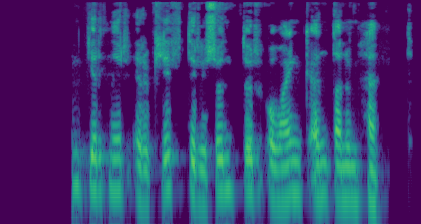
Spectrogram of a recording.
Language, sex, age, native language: Icelandic, male, 20-29, Icelandic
